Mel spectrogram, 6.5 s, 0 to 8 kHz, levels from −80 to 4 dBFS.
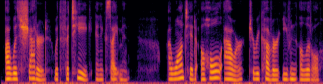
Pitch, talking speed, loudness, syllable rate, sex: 185 Hz, 160 wpm, -18 LUFS, 5.8 syllables/s, female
